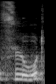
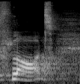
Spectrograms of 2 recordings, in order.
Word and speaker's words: flood: Yo siempre lo pronunciaba con U, flood, pero es flood, inundaciones, y strong winds, fuertes vientos, y drought, que significa sequía, ¿ok?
